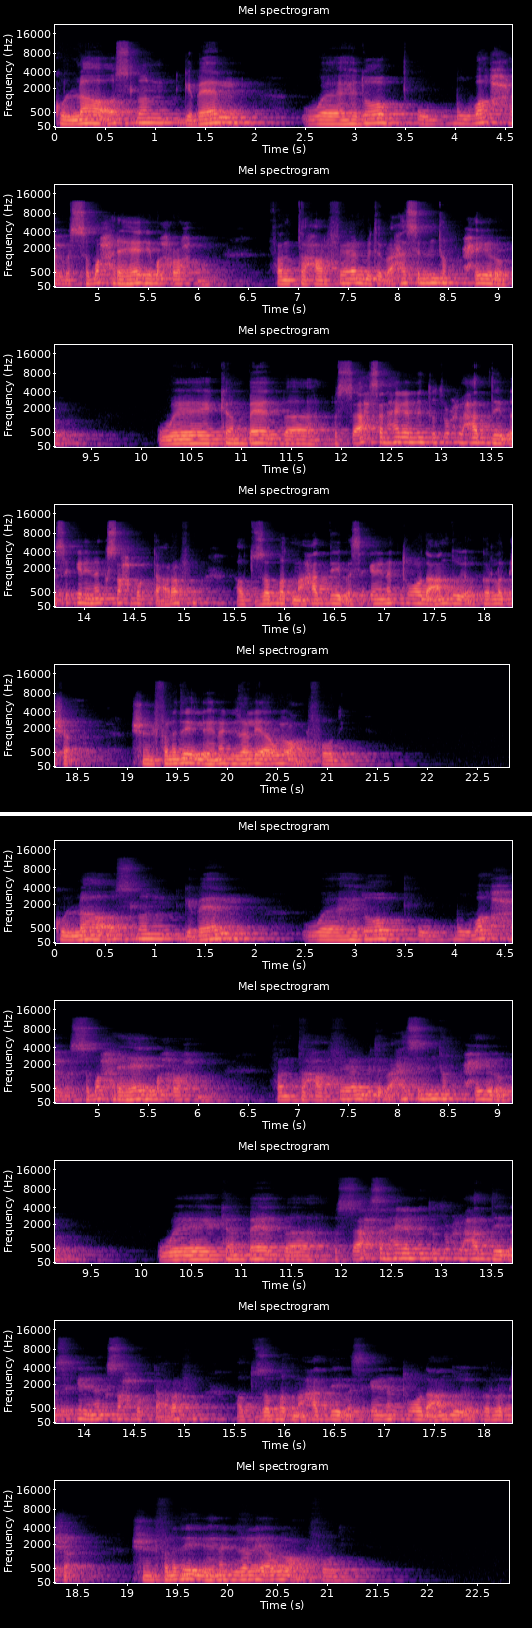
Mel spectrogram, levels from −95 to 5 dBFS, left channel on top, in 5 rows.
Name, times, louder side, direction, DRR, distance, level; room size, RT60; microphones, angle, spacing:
voice 1, 0.0-1.9 2.5-6.1 6.8-9.1 10.2-15.1 15.5-18.5 19.1-21.2, left 2 dB, 55° left, 8 dB, 0.5 m, -27 dB
5.0 x 4.1 x 5.9 m, 1.0 s
head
